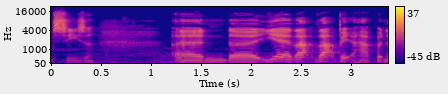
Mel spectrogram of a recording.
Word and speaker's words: Caesar: He wants to meet you, Caesar, or they keep calling him Kaiser and it's pronounced fucking Caesar.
